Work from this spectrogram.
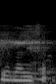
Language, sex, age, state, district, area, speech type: Nepali, female, 45-60, West Bengal, Alipurduar, rural, spontaneous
